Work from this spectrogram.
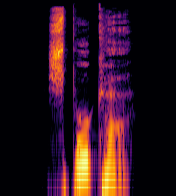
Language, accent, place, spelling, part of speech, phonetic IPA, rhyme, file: German, Germany, Berlin, Spuke, noun, [ˈʃpuːkə], -uːkə, De-Spuke.ogg
- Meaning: nominative/accusative/genitive plural of Spuk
